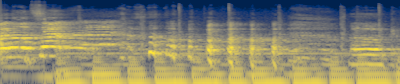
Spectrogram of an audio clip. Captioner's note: laughter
